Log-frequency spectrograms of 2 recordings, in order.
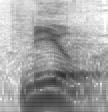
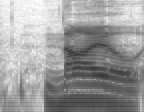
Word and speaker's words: Niall: my name is is pronounced Neil and you got it right the second time Nile is a river in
